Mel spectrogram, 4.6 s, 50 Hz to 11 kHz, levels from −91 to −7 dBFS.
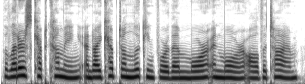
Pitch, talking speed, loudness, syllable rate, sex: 230 Hz, 225 wpm, -17 LUFS, 4.4 syllables/s, female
